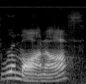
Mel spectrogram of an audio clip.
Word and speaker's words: Remonov: the name it's new for me well it's pronounced ramon off so romanov is a local family owned and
